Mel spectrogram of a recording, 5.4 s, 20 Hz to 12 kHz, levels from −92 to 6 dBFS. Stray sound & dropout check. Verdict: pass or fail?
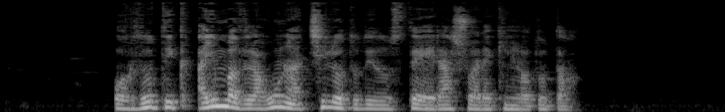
pass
